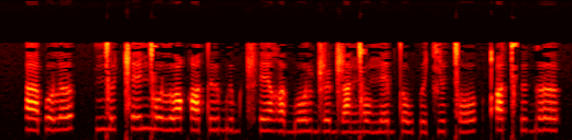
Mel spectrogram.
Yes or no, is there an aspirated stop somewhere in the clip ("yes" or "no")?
yes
